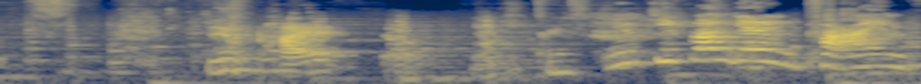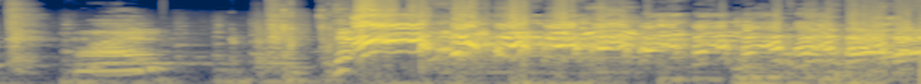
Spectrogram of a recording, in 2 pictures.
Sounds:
people slapping

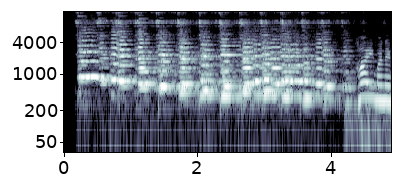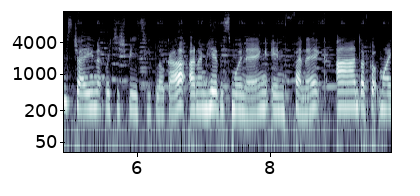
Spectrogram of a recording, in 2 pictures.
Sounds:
Speech, Music, Violin

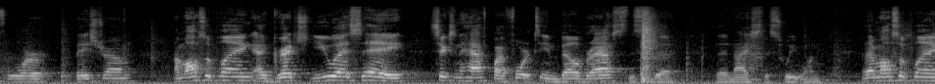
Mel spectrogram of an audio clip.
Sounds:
Music, Speech

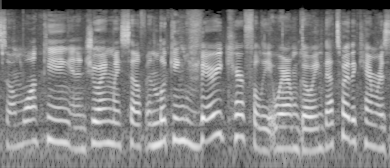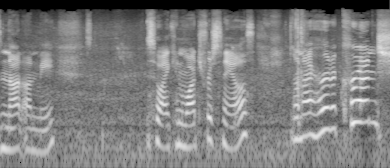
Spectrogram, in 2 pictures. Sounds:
Speech, Bird

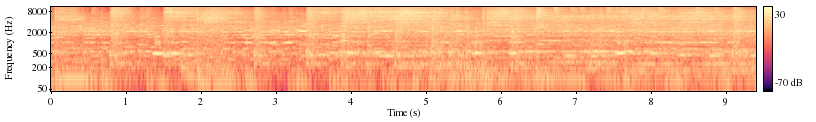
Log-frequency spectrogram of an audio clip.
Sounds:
Bowed string instrument, Violin

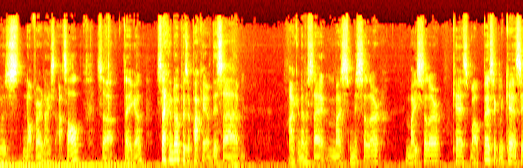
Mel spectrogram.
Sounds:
Speech

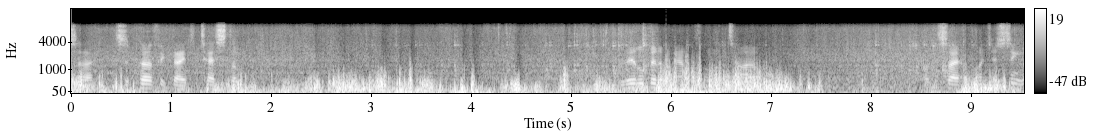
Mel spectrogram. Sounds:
Wind noise (microphone), Wind

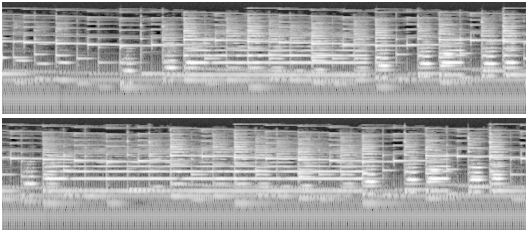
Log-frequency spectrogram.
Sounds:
Background music, Music

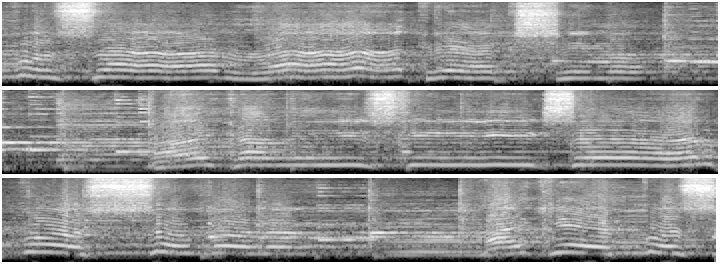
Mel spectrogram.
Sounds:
Singing, Folk music

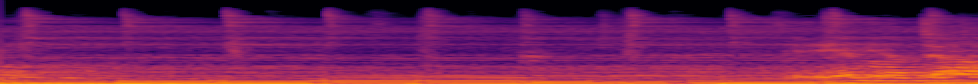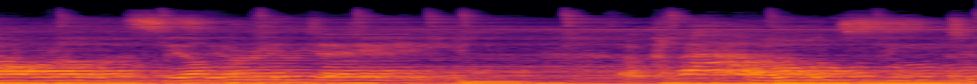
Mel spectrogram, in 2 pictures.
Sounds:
Music

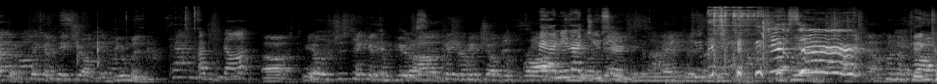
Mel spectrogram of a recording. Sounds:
Speech

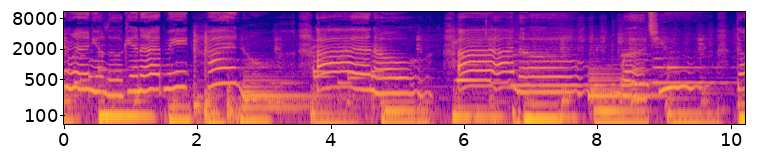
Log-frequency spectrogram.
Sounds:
Music, Tender music

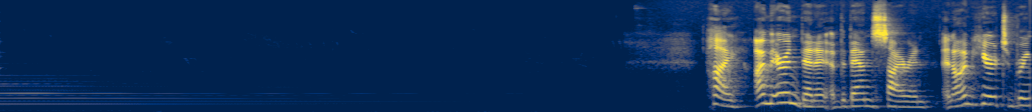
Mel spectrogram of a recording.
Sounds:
Speech

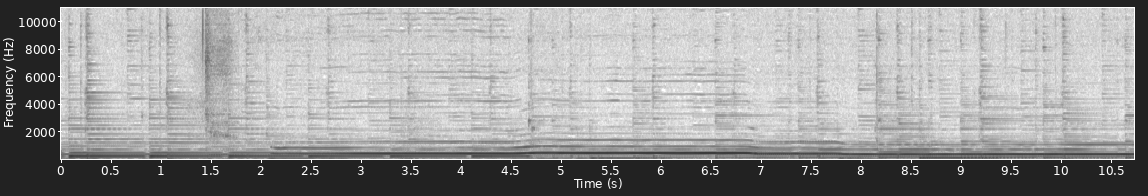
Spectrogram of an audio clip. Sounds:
Music, Acoustic guitar

